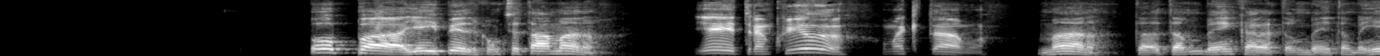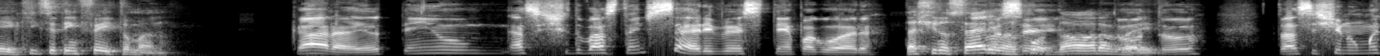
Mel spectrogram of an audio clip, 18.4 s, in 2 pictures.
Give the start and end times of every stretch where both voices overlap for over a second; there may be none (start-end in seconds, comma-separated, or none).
15.7-17.0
